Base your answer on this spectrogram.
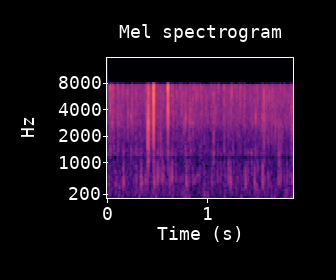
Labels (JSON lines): {"label": "biophony, crackle", "recorder": "SoundTrap 600"}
